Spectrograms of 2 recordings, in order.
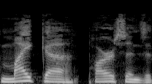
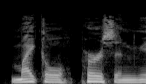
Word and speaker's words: Micah Parsons: Like, it's Micah Parsons. It's not Michael Person.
